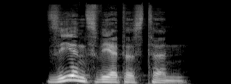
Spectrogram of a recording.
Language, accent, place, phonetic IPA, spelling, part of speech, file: German, Germany, Berlin, [ˈzeːənsˌveːɐ̯təstn̩], sehenswertesten, adjective, De-sehenswertesten.ogg
- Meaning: 1. superlative degree of sehenswert 2. inflection of sehenswert: strong genitive masculine/neuter singular superlative degree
